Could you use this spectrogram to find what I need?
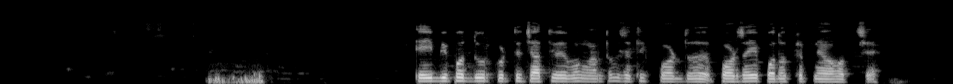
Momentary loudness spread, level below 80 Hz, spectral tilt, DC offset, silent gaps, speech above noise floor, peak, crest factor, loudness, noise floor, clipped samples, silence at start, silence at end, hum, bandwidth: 14 LU; -50 dBFS; -8 dB/octave; under 0.1%; none; 65 dB; -2 dBFS; 18 dB; -19 LUFS; -83 dBFS; under 0.1%; 2.1 s; 0.75 s; none; 7.4 kHz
